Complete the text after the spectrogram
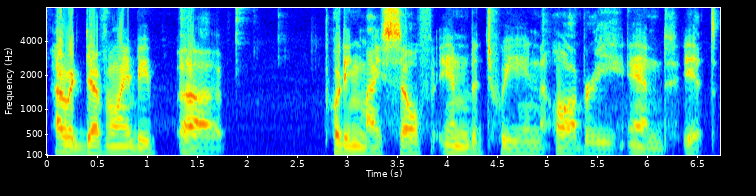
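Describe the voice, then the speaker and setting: A man's voice: mid-range voice, fairly even intonation. A man playing in a tabletop game, trading wisecracks with the game master. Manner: slow, wisecracking banter. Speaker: player. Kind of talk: casual tabletop game play.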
